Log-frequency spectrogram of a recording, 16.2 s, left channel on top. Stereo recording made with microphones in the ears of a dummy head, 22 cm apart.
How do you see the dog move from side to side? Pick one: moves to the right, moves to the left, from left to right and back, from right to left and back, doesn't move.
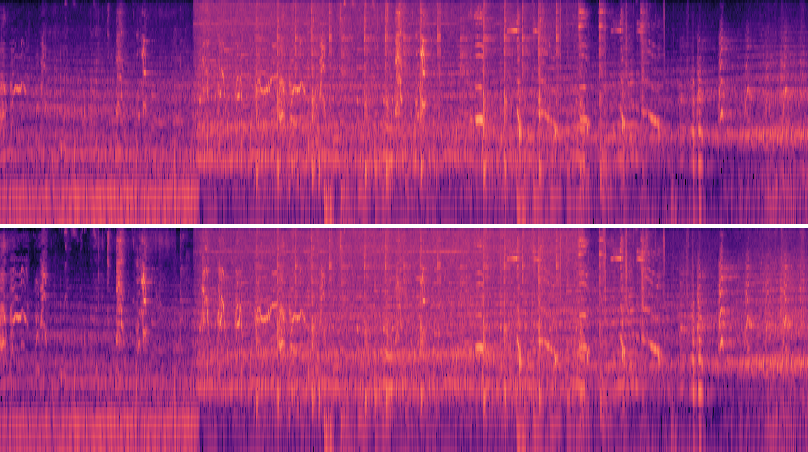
from right to left and back.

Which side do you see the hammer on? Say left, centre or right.
centre.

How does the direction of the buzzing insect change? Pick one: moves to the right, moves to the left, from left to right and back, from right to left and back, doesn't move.
moves to the right.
